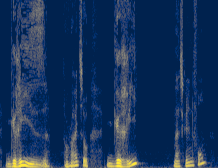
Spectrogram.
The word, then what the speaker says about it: grise: Gris, don't pronounce the S, but then for the feminine form, grise. Remember?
